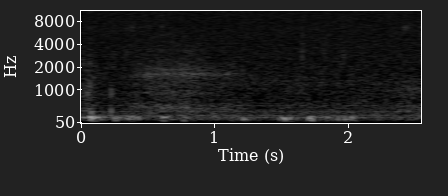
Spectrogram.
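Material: Nothing is struck.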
